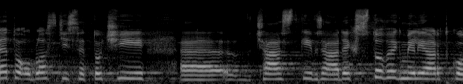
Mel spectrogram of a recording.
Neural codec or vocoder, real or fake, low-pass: none; real; 14.4 kHz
